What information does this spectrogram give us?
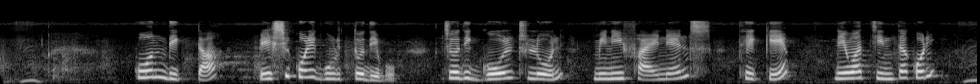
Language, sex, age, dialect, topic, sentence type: Bengali, female, 18-24, Rajbangshi, banking, question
